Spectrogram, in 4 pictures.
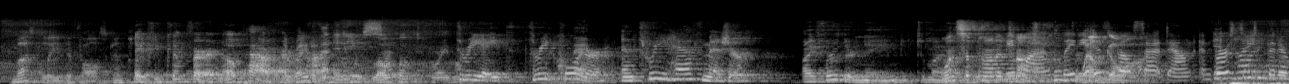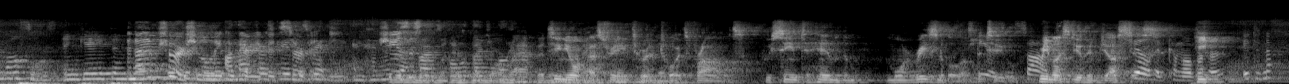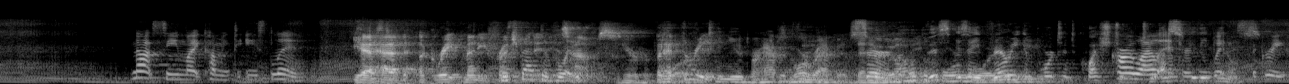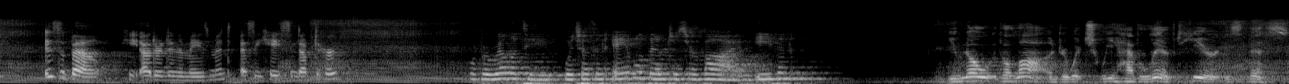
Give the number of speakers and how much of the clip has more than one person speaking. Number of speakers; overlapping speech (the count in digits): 10, about 44%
